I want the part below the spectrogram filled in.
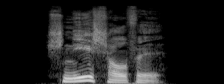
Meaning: snow shovel
- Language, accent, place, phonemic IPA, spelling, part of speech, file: German, Germany, Berlin, /ˈʃneːʃaʊ̯fl̩/, Schneeschaufel, noun, De-Schneeschaufel.ogg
